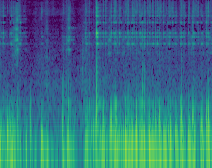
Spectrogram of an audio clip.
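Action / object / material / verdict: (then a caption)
tap / glass fishbowl / glass / none. An empty, hollow, clear round glass fishbowl, held overhead, is tapped and drummed fast with the bare fingertips and nails of both hands. The result is a quick, uneven patter of dull, low thumps laced with faint bright glassy clinks, including one sharper ringing clink near the middle.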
